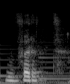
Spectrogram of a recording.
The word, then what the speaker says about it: врт: Сад по-сербски башта или врт. Еще раз у нас здесь р носитель а, ударения. Врт.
